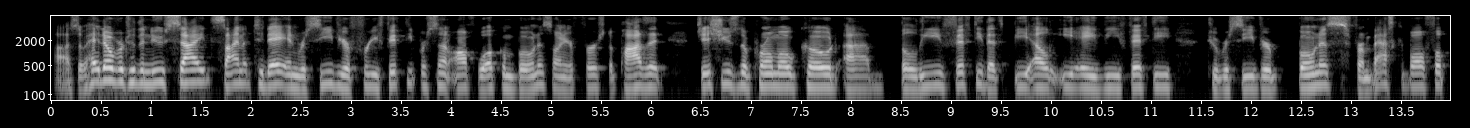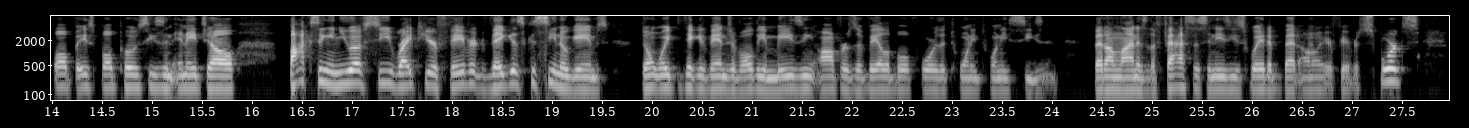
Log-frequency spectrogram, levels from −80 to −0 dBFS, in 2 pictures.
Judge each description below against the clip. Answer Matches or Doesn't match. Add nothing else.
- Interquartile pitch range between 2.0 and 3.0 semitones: Doesn't match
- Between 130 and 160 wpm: Doesn't match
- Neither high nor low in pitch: Matches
